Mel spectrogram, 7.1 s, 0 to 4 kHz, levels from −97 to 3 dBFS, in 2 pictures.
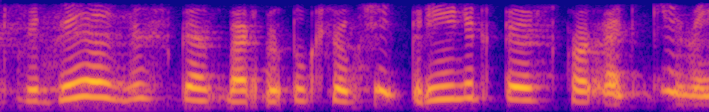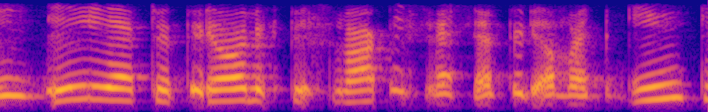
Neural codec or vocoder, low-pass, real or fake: autoencoder, 22.05 kHz, a latent of 192 numbers a frame, VITS, trained on one speaker; 3.6 kHz; fake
